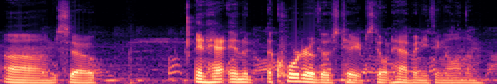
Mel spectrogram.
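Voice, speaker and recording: A man's voice: lowish voice, steady tone, moderate pace, over music. Congested man chatting on a live stream. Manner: laid-back, slangy, says dude and man a lot. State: congested from a cold, sniffly. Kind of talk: casual live stream chat, greeting viewers.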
